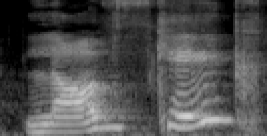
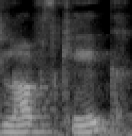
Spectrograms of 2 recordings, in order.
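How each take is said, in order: First: Loves cake thrown out high and loud; incredulous Loves cake, louder and higher; emphatic repeat. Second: Said in the usual way. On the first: Real, not acted. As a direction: punch Loves cake higher with a rising tune.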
